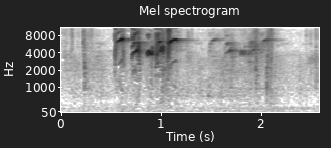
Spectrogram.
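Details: Female cinereous tit calling as a lure: one quick cluster of four or five piercing, high, slurred chirps, followed by softer, thin whistled notes that fade away.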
